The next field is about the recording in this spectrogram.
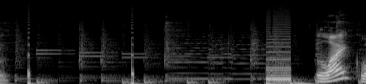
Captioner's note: pong sounds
